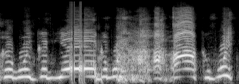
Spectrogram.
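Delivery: high-pitched praise with playful laughs; giddy high play voice; excited dog praise. Real, not acted.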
